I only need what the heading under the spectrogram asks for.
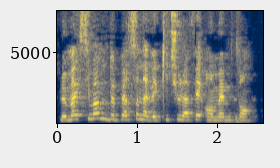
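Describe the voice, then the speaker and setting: Woman, 30s, from France, high voice, playful cheeky guest. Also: brisk. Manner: playful, cheeky, unfazed comebacks.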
